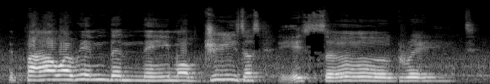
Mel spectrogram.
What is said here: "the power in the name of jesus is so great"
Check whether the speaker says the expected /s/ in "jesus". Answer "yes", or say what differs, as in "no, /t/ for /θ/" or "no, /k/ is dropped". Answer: yes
